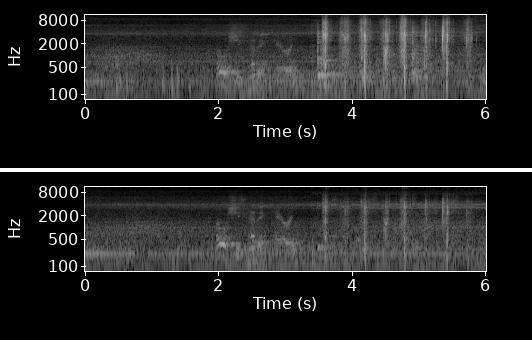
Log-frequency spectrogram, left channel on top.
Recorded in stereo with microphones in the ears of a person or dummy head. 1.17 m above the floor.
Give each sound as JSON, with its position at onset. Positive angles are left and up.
{"t": 2.0, "sound": "a man speaking", "side_deg": -30, "distance_m": 2.0}
{"t": 3.6, "sound": "crumpling", "side_deg": 60, "distance_m": 0.5}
